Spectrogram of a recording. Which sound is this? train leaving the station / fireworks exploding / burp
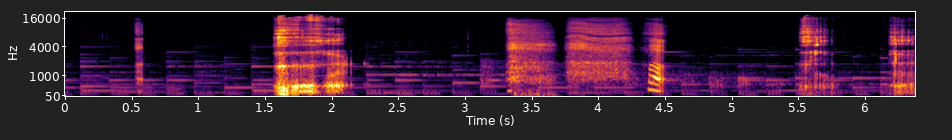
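burp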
